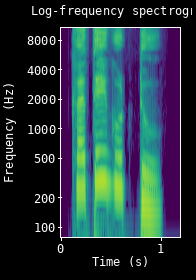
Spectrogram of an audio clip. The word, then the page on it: ಕುದಿಗುಟ್ಟು: kannada; kudiguṭṭu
